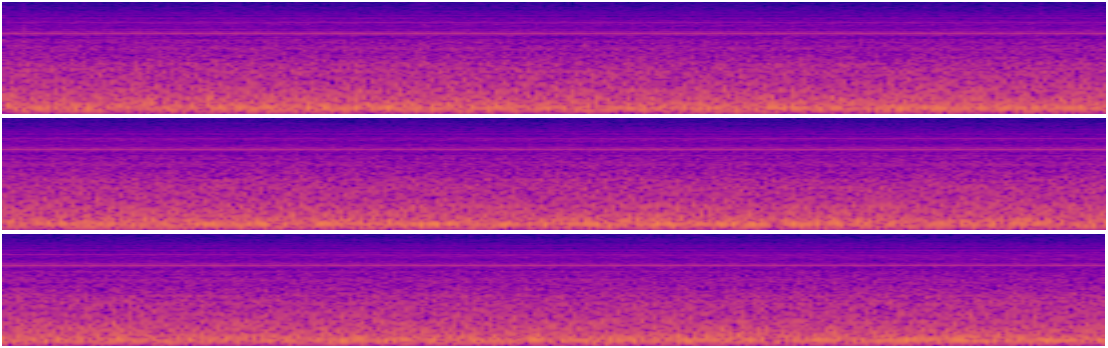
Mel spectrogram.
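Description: Steady background hum and hiss with a constant low drone, unchanging throughout, with no distinct events.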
